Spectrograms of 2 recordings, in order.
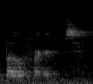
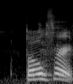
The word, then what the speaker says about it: Beaufort: It's spelled the exact same way, so it's really That's funny. confusing. Yeah. That's how you pronounce it. Yeah. I didn't pronounce it correctly.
